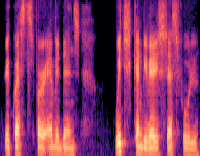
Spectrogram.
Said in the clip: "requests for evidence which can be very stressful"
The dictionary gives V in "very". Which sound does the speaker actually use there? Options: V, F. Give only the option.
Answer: V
